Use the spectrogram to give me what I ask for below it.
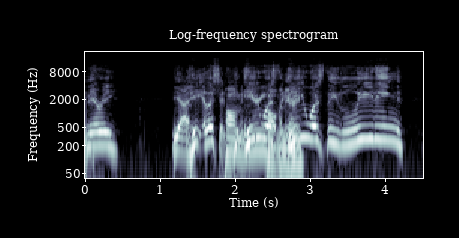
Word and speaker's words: Maneri: Can you pronounce the name of the coach that got let go? Is it It's Maneri, right? Maneri.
